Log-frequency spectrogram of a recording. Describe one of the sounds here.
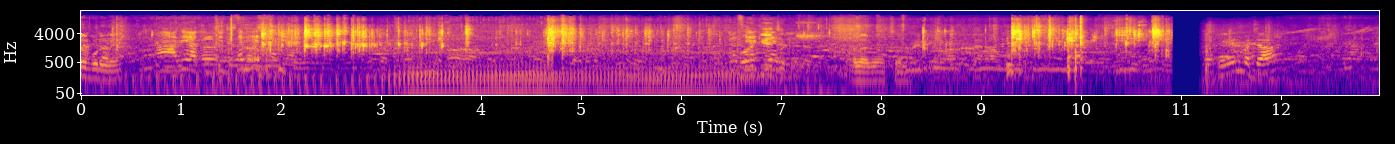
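People chatter in the background outdoors.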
